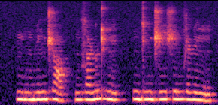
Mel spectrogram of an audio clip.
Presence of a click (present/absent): absent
